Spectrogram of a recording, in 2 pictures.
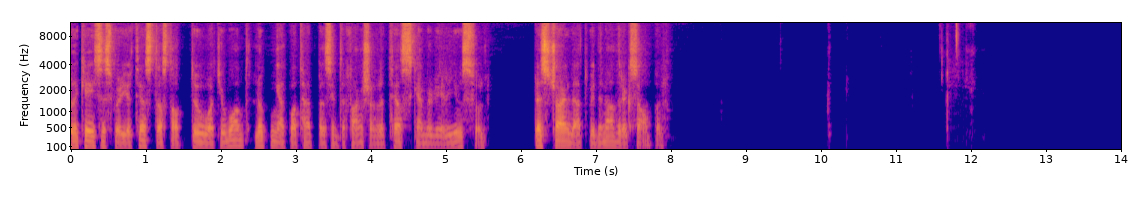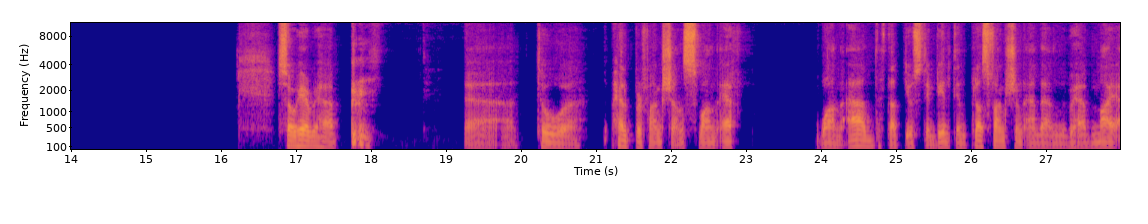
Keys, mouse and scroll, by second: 10.1 alt+>, 10.1 alt+<, 10.1 ctrl+s, 10.1 click, 10.1 BackSpace, 10.1 1.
